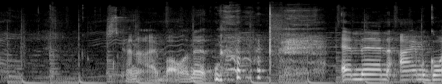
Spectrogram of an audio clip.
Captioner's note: laughs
